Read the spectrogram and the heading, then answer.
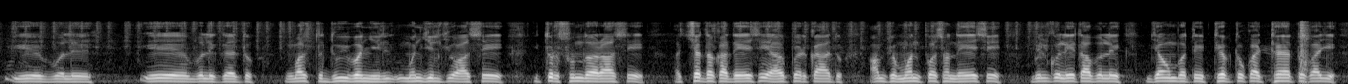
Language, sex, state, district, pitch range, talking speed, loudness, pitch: Halbi, male, Chhattisgarh, Bastar, 135-150 Hz, 155 wpm, -16 LUFS, 145 Hz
